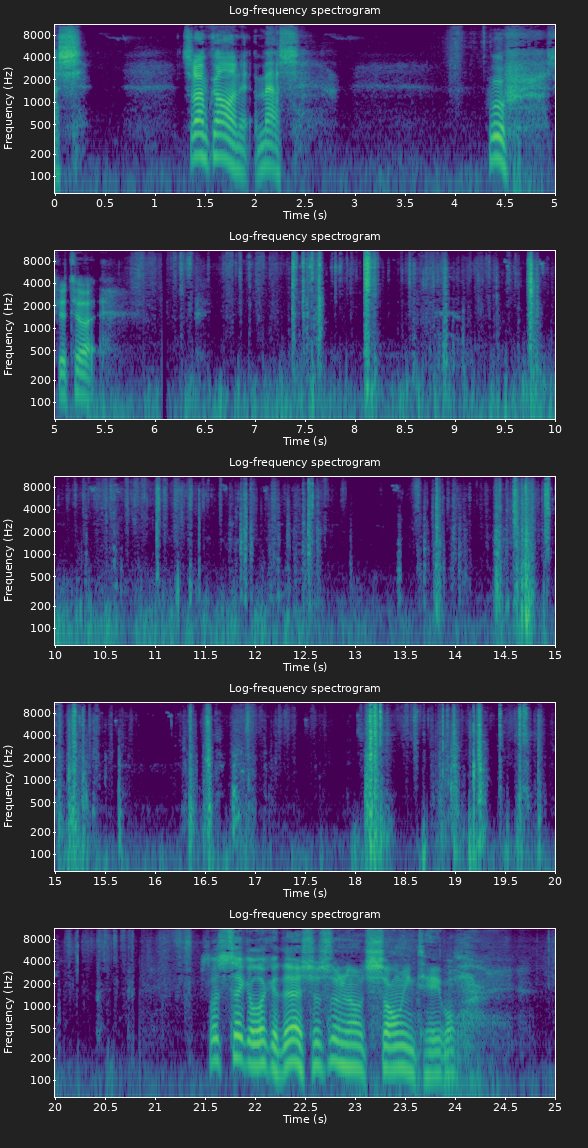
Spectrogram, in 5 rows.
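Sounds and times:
scrap metal and wood clinking: 6.2s - 15.7s.

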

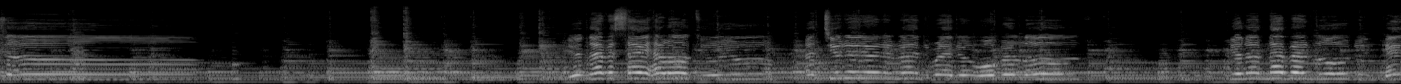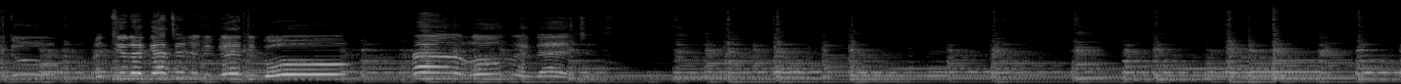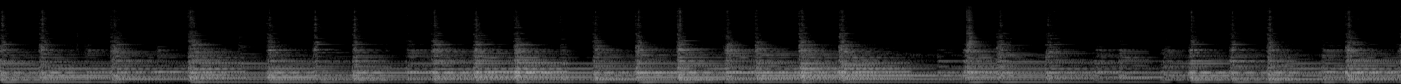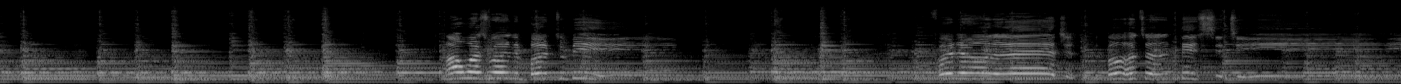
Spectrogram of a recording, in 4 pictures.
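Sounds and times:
person singing: 0.0s - 3.1s, 3.7s - 29.3s, 29.9s - 56.0s
classical guitar strummed: 0.0s - 56.0s.

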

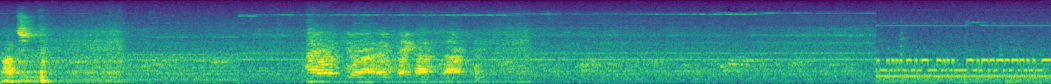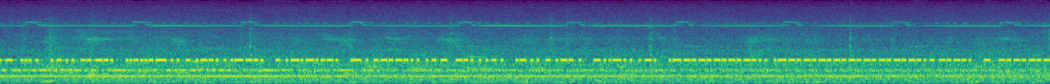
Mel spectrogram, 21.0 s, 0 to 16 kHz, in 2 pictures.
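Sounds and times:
electronic signal tones: 8.8s - 21.0s.

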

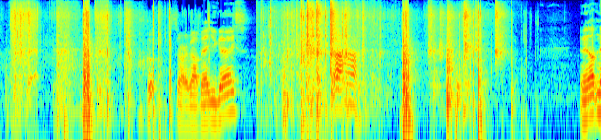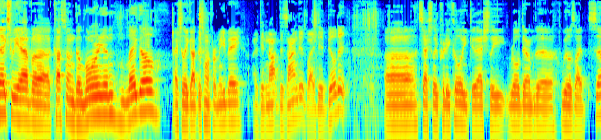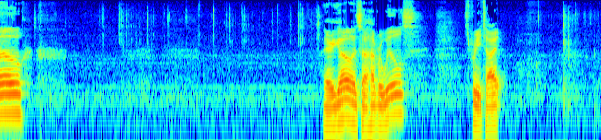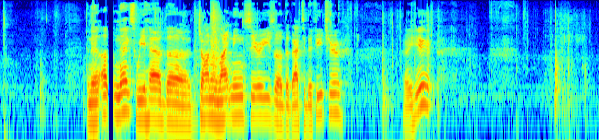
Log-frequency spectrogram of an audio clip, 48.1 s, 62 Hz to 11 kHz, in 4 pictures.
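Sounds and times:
faint steady hum: 0.0s - 48.0s.

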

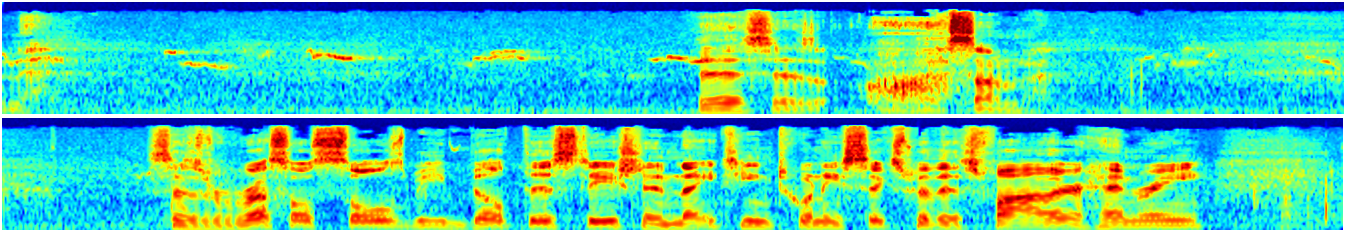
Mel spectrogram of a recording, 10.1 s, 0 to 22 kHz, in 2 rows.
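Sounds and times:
faint bird chirps: 0.0s - 5.9s
outdoor background noise: 0.0s - 10.0s.

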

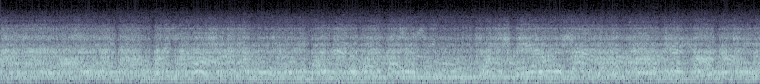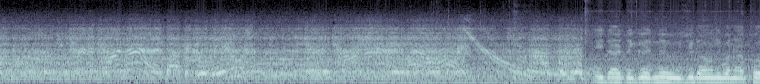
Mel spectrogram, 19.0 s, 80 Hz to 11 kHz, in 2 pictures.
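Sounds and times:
warbling radio whistles: 0.0s - 16.8s
garbled overlapping radio voices: 0.0s - 19.0s
radio static: 0.0s - 19.0s.

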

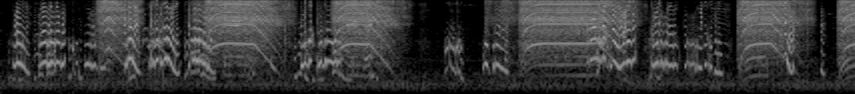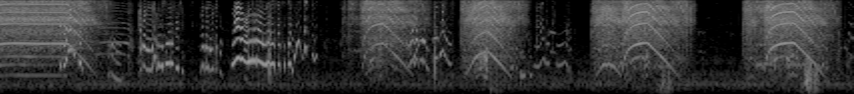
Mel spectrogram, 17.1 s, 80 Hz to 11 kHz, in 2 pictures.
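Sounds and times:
electric drill motor whine: 2.0s - 4.1s, 5.1s - 6.2s, 7.4s - 9.6s, 12.0s - 13.8s, 14.5s - 17.0s.

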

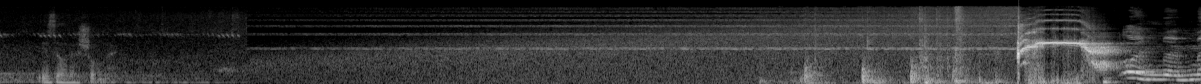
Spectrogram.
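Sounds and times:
steady high whine: 2.0s - 11.2s
shrill rising squeal: 2.5s - 11.2s
sharp knocks: 7.6s - 11.2s.

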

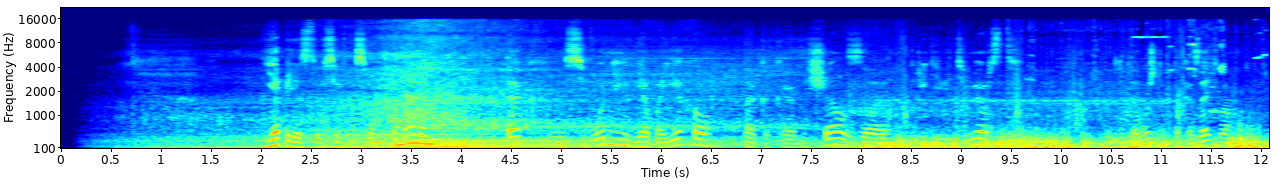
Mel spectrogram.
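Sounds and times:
motorcycle engine idling: 0.2s - 2.8s, 3.4s - 12.0s.

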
